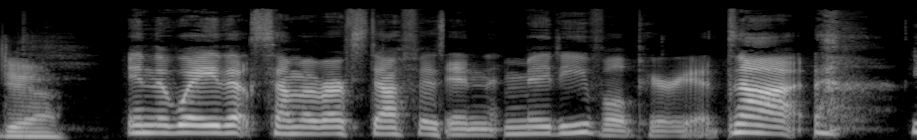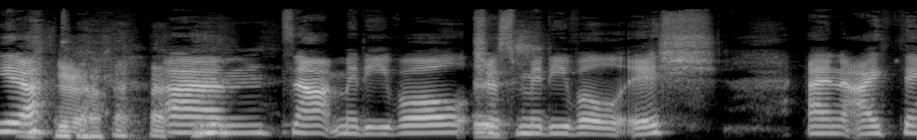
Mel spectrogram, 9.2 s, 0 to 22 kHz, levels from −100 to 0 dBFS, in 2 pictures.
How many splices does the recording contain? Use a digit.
8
